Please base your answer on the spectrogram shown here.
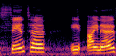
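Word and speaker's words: Santa Ynez: his week-long vacation in Santa inz I think it's how you say it y n EZ in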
